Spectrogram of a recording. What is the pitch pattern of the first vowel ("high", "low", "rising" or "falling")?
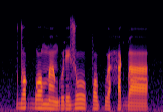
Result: high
